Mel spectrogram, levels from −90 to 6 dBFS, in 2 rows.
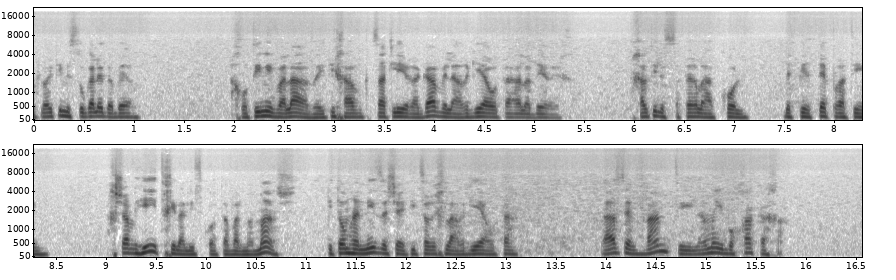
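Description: Noise suppressor artifacts run through the whole of this speech recording. The suppressor pulls the room's steady background, itself sitting about 17 dB below the speech, down by about 17 dB wherever it judges the signal to be noise, so the floor sinks in the gaps and swells back under each phrase. Unlike a codec's steady swirl, this pumping follows the speech level frame by frame. Speech cut by the noise suppressor also occurs in five stretches: 0.04–0.75 s, 1.97–3.6 s, 4.66–10.19 s, 11.23–12.99 s and 13.96–15.79 s. Within them, soft consonants and quiet endings are turned down with the background, by about 12 to 16 dB and at worst about 17 dB, adding up to roughly a tenth to three quarters of a second per stretch. These parts sound swallowed rather than silent, which sets them apart from dropouts or hard gating, where the audio vanishes abruptly.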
